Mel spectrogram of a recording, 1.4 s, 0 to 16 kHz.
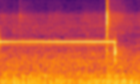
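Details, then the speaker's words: Radio receiver on lower sideband, one channel up from 24.5450 MHz, signal over 20 dB: a steady, thin, high whistling tone ending in a short blip. It is an unexplained carrier heard only on LSB, with nothing on USB, AM or FM. "it's only on lower sideband and it's a very distinct tone or i don't know what to call it really a tone a ring uh not sure but it's only on this frequency"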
